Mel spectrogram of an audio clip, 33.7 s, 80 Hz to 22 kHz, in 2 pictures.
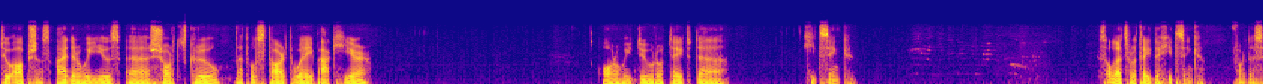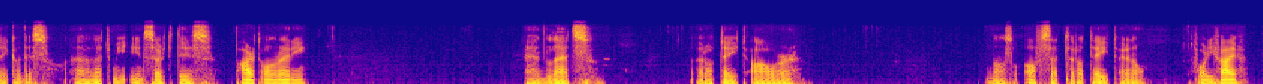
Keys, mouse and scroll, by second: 0.2 scroll up 1, 0.2 scroll down 1, 0.3-1.1 middle drag, 2.4-3.3 right drag, 7.6-8.1 right drag, 8.2 scroll down 2, 8.6-9.0 middle drag, 9.3-14.3 right drag, 16.0 click, 18.2 click, 18.8 click, 19.9 click, 23.0-24.0 right drag, 24.0-24.5 middle drag, 25.7 click, 27.0 click, 28.3 click, 28.4 click, 29.9 click, 30.9 click, 32.5 typing, 32.9 Tab.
